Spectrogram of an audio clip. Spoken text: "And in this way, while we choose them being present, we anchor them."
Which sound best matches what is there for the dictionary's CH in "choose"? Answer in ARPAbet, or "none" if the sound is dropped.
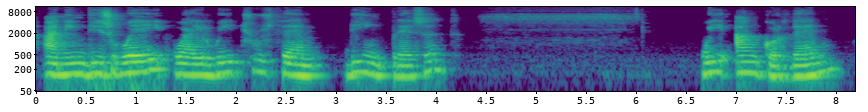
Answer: CH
